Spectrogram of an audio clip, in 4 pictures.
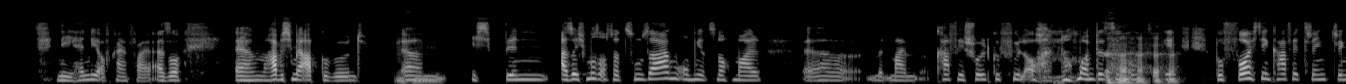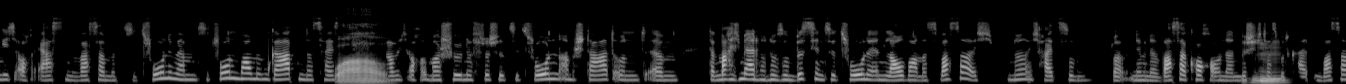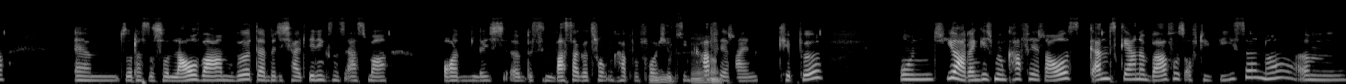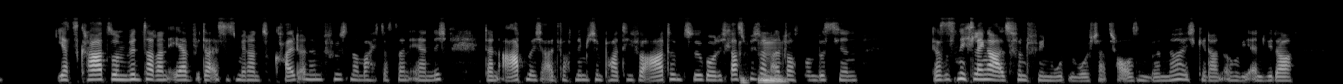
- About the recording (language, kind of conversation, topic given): German, podcast, Wie sieht deine Morgenroutine eigentlich aus, mal ehrlich?
- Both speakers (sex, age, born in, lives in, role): female, 40-44, Germany, Portugal, guest; male, 25-29, Germany, Germany, host
- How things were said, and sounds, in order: laughing while speaking: "auch noch mal"; laugh; other background noise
